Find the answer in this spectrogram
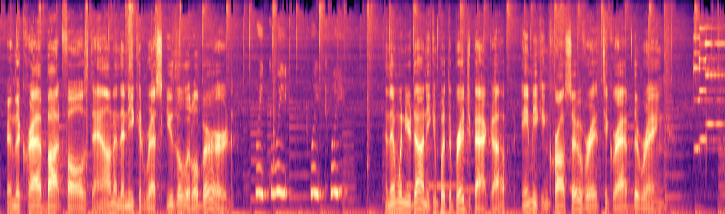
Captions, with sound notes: And the crab bot falls down, and then you can rescue the little bird. [tweet tweet tweet tweet] And then when you're done, you can put the bridge back up. Amy can cross over it to grab the ring. [Sonic Ring Chime]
